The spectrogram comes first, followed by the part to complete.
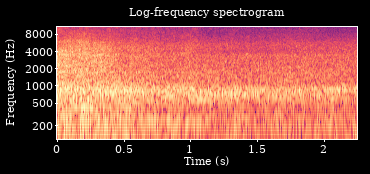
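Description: Articulated truck passing close by and driving away, its road noise slowly fading.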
